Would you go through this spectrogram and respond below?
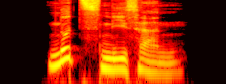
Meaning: dative plural of Nutznießer
- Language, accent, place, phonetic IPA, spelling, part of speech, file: German, Germany, Berlin, [ˈnʊt͡sˌniːsɐn], Nutznießern, noun, De-Nutznießern.ogg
